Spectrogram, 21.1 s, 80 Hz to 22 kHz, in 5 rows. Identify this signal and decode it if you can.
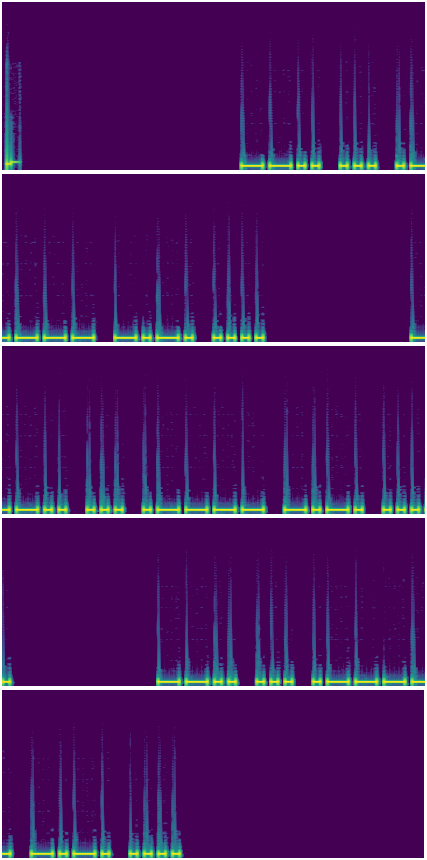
Morse code, heard as a keyed tone, about 17 wpm, 700 Hz. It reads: ZS1CH ZS1CH ZS1CH
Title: DXCC-100 Call Signs - 5 Characters - Repeated 3x - 17wpm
